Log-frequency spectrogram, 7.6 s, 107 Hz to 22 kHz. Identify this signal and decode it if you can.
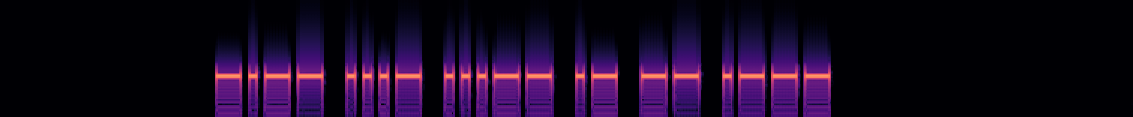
Morse code, heard as a keyed tone, about 22 wpm, 700 Hz. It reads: YV3AMJ
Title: DXCC-100 Call Signs - 6 Characters - 22wpm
